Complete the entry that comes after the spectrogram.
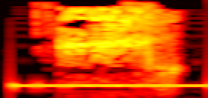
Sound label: Weird Slurp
